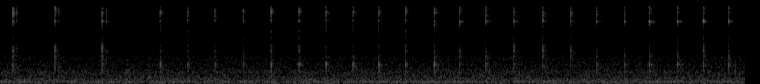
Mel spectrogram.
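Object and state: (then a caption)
Glass bottle. A small empty clear glass bottle lying on its side on a white cloth, with a sensor probe clipped to it, is tapped about 25 times with a thin stick in a rapid, uneven series of light taps. Each tap is a short, bright, high glassy tick that dies away almost at once, over a steady low background hum.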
